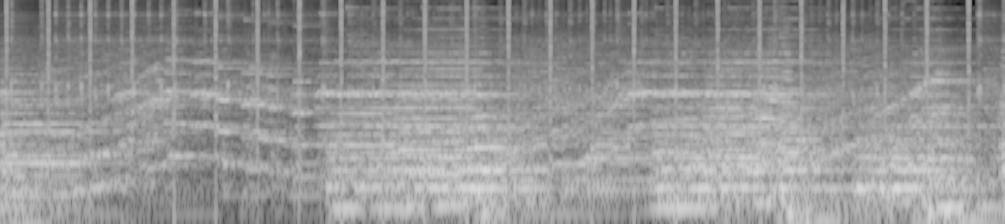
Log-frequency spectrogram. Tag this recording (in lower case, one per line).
playing castanets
